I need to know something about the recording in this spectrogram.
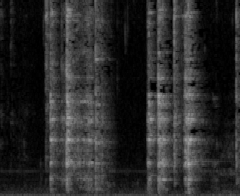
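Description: Metal spoon and fork clinking and scraping against a plate while scooping food. The sound comes in two short bursts, the first about half a second in and the second near the end.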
